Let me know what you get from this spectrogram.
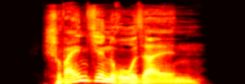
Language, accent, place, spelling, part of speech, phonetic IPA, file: German, Germany, Berlin, schweinchenrosaen, adjective, [ˈʃvaɪ̯nçənˌʁoːzaən], De-schweinchenrosaen.ogg
- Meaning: inflection of schweinchenrosa: 1. strong genitive masculine/neuter singular 2. weak/mixed genitive/dative all-gender singular 3. strong/weak/mixed accusative masculine singular 4. strong dative plural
